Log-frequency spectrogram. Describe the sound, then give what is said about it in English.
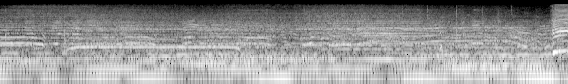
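A large crowd shouts and cheers together in shouts of victory during prayer and worship, a dense, continuous roar of many voices that stays loud and steady throughout, with overlapping wavering cries rising above the mass. “Shouts of victory.”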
